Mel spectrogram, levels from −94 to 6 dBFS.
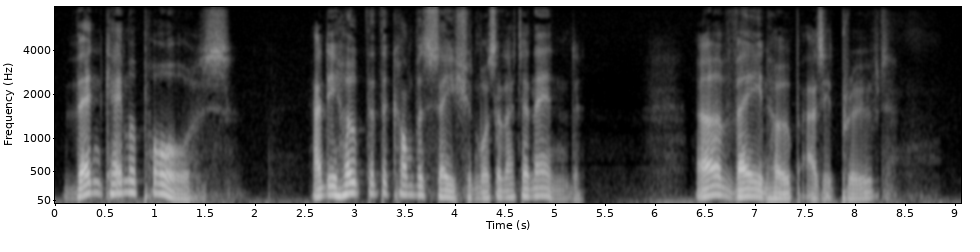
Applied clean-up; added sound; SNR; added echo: neural mask model Resemble Enhance denoiser.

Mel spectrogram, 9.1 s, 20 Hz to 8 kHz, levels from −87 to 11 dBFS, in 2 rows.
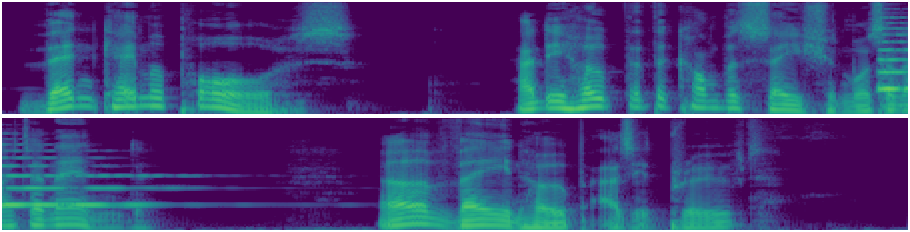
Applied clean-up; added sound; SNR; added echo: classical method log-MMSE.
